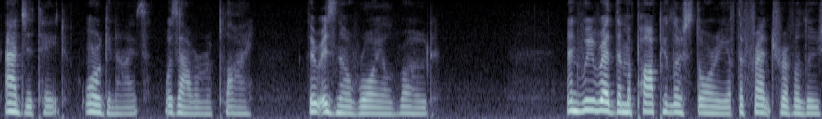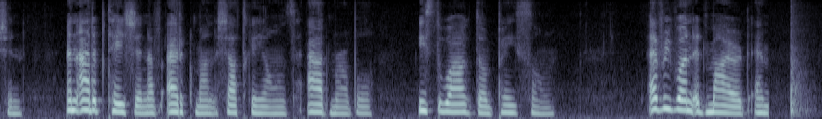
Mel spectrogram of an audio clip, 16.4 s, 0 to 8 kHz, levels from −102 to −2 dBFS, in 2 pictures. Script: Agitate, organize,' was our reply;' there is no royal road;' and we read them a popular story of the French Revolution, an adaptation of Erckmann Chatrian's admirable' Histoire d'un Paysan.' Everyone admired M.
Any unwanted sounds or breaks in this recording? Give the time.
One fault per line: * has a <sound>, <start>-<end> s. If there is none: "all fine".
* has a thud, 16.1-16.4 s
